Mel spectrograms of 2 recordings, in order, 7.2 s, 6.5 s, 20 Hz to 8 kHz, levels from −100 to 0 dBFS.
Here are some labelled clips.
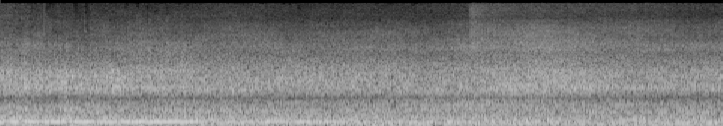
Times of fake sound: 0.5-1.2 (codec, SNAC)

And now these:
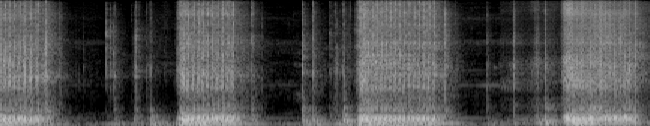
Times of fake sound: 5.0-6.5 (codec, ZipCodec)

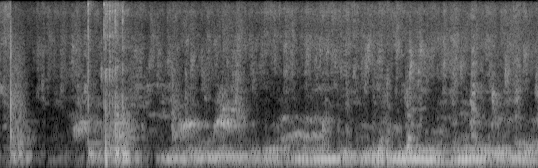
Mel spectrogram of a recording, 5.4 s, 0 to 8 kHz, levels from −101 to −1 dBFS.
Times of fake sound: 0.0-0.7 (vocoder, Vocos); 3.9-5.4

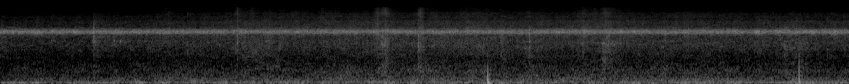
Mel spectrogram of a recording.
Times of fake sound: 2.0-7.1 (autoencoder, DAC-VAE)

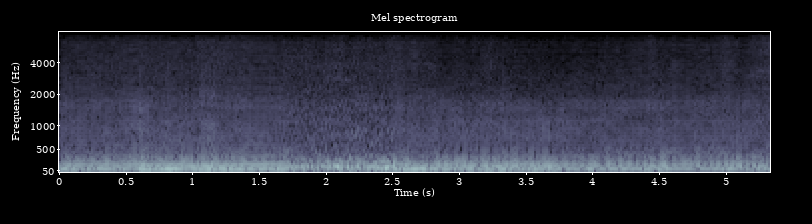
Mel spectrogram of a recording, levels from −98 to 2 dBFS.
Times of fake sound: 0.0-1.7 (vocoder, WaveNeXt); 2.5-5.3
